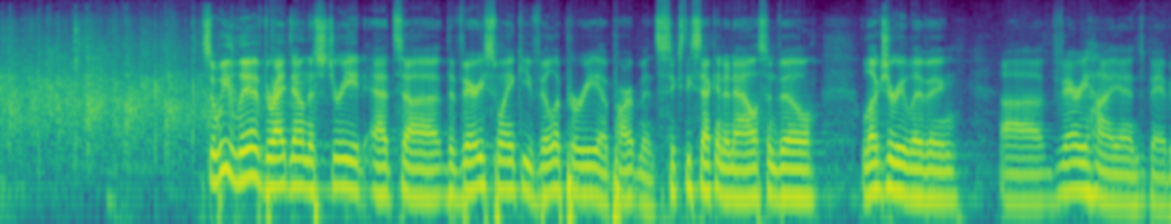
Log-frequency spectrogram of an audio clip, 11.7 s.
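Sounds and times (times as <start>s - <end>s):
live audience applause: 0.0s - 3.0s
speech: 2.0s - 11.7s.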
